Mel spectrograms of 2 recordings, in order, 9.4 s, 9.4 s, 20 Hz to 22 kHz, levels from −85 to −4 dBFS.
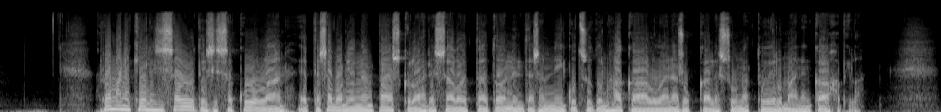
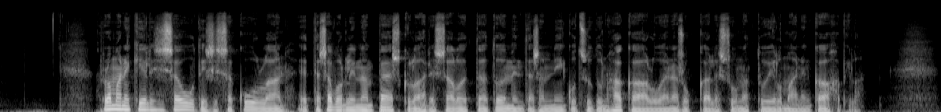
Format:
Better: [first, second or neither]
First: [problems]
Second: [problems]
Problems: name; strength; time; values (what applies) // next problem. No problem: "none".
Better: second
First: distortion; heavy; 28% of the sound clipped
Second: none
